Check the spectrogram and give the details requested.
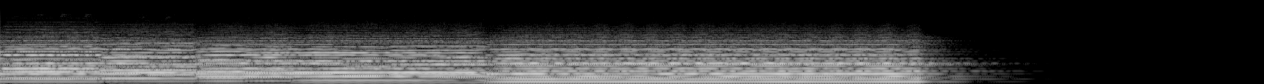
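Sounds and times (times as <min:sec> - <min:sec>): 
flute orchestra playing all parts: 0:00.0 - 0:10.0.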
